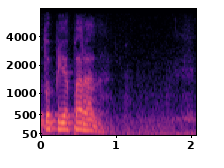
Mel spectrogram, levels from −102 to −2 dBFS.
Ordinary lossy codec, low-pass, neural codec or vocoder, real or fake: none; 7.2 kHz; vocoder, 44.1 kHz, 128 mel bands every 512 samples, BigVGAN v2; fake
